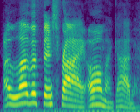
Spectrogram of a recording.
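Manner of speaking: loud, high, drawn-out rapture; gushing excitement. Real, not acted. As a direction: burst out with real love for it. Gushing over fish fry.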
